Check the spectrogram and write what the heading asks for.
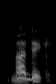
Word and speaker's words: Hardik: Well, I was just talking to you about Hardik Pandya last night. And amazing cricketer. – Wrong pronunciation. – Go again. – Hardik. – I said that. – Yeah. That's Hardik. What I thought you said, Hardik.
